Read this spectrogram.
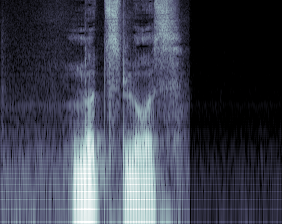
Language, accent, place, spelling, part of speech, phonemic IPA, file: German, Germany, Berlin, nutzlos, adjective, /ˈnʊtsloːs/, De-nutzlos.ogg
- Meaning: useless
